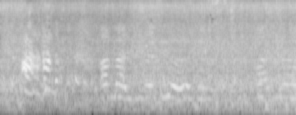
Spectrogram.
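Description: Children's high voices calling and talking, over a steady rushing noise.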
